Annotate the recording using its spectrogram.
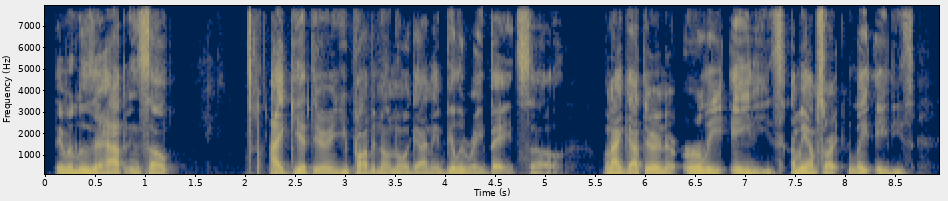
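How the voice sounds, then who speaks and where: Very fast and animated, a man speaks at a fairly low pitch with an American accent. The sound is dry and close with no echo. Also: very clean recording, silent background. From Oakland, California. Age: 50s. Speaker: basketball coach and former pro athlete. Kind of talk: casual interview storytelling.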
